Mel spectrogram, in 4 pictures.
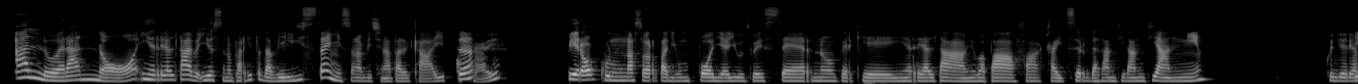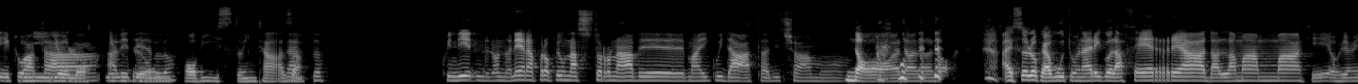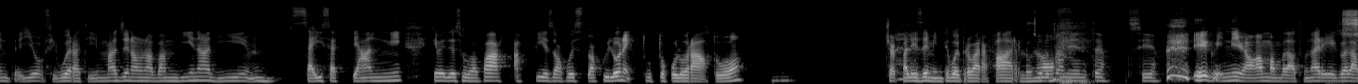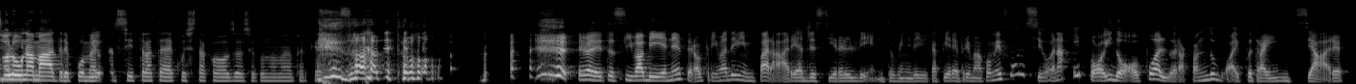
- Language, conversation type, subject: Italian, podcast, Qual è una bella esperienza di viaggio legata a un tuo hobby?
- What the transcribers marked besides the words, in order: giggle; chuckle; "Assolutamente" said as "ssolutamente"; chuckle; unintelligible speech; laughing while speaking: "Esatto!"; giggle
